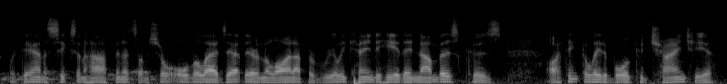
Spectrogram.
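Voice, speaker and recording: Laid-back surf announcer, lowish male voice. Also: darkish tone. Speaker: surf contest live commentator. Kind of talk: live sports commentary.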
